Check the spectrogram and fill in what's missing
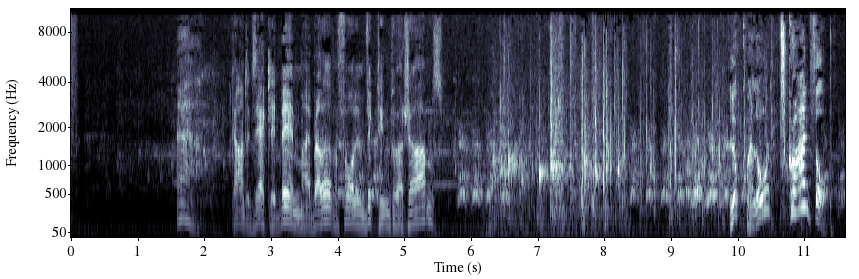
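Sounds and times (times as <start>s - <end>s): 
speech: 1.6s - 7.0s, 9.9s - 11.5s
horse hooves clip-clopping: 5.7s - 11.6s.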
